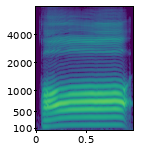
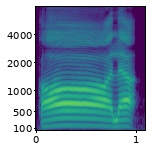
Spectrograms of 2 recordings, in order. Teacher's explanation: لاحظ الحرف الممدود هنا ما هو حرف القا لم نقل قل بل قلنا قال مد بالالف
